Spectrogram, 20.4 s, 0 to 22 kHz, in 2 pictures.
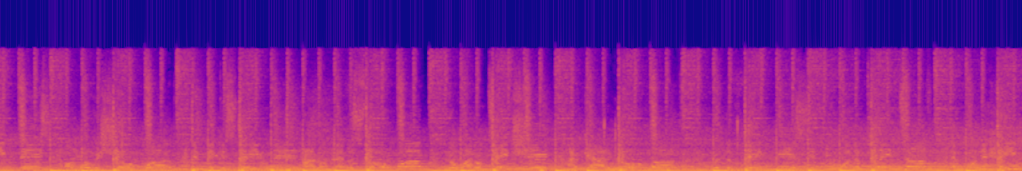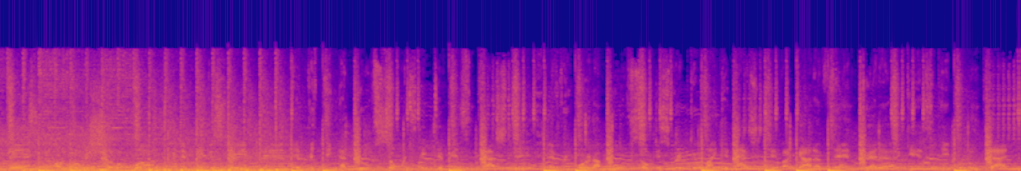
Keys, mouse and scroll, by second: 1.2 click, 2.2 Escape, 2.7-3.7 scroll, 5.2 Escape, 6.1 Escape, 6.1 click, 7.5 ctrl+click, 11.3 click, 12.0-12.9 scroll, 12.9 middle click, 13.5-14.2 scroll, 14.2 click, 16.2 click, 17.6-18.7 drag.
